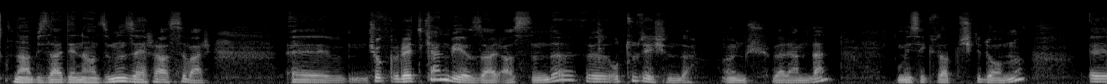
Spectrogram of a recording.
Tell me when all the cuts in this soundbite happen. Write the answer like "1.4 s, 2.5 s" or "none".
3.7 s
